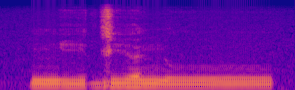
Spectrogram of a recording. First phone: ɲ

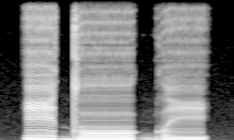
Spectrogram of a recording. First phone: i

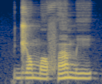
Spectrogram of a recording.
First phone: d͡ʒ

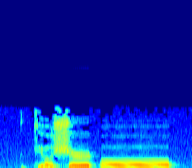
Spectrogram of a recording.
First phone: kʲ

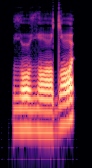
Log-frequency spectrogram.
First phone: ðˤ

